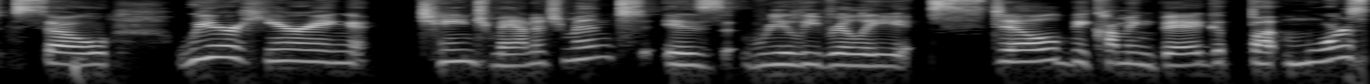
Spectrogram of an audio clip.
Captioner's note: none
